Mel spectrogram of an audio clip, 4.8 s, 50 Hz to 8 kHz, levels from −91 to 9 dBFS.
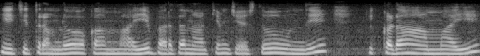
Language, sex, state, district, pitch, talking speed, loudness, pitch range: Telugu, female, Andhra Pradesh, Srikakulam, 220 Hz, 135 wpm, -16 LUFS, 205-230 Hz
